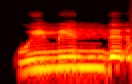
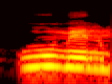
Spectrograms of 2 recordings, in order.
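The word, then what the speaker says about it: women: Fellow মানে ভালোবাসে, যে লাভার and admiration, love and admiration for উইমেন, উইমেনদের প্রতি। উইমেন, এটা উচ্চারণ করে উইমেন, উমেন করবে না, উইমেন, উইমেন, উইমেন, ঠিক আছে।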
